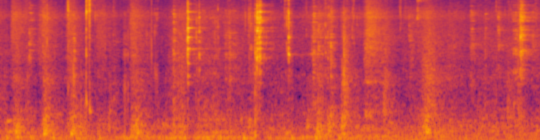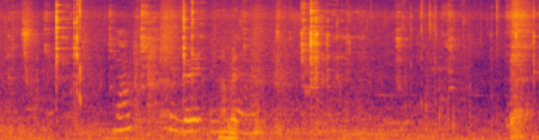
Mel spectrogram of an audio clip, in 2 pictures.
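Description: Spoons and forks clinking and scraping on plates and bowls as several people eat at a table: many short, irregular clinks.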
